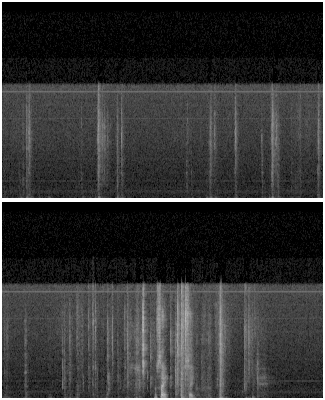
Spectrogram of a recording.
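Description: Plastic bricks click and rattle as hands handle a model.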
